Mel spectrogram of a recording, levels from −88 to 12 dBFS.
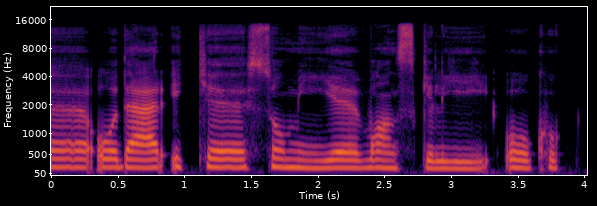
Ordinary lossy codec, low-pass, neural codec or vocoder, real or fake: none; 14.4 kHz; vocoder, 44.1 kHz, 128 mel bands every 512 samples, BigVGAN v2; fake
